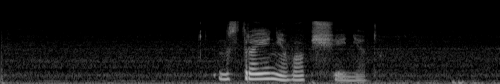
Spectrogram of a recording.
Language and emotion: Russian, sad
